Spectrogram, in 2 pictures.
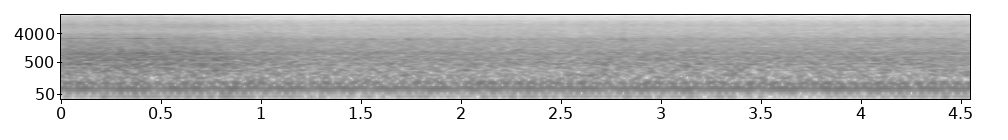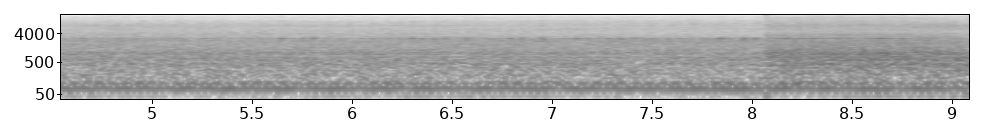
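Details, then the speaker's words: V8 vehicle unstarted for months, running after a DeWalt DXAEPS14 jump start on the second try, during an alternator check that showed good charging: steady low even idle rumble, no misses or rattles. "So now we've got a running engine. Took 2 tries to do that, but this thing hasn't been started in months."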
